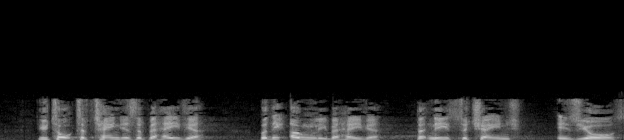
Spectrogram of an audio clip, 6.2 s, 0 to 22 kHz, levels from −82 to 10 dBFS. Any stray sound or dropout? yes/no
no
